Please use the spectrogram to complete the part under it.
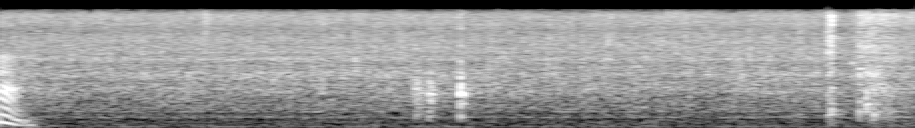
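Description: Drunken noodles with holy basil stir-fried in a pan, a steady crackling sizzle throughout with a few scraping stirs of the spatula, close and moderately quiet.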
